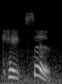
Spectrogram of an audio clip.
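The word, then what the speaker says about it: Cait Sith: Kate Sith it is. But I figure I figure rouge like pop in with a Oh, in modern paralance it would be be pronounced Kate Sith.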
